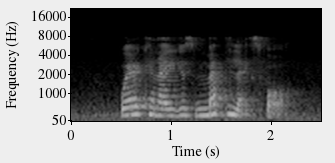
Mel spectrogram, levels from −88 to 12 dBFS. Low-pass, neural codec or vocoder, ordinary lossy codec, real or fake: none; none; none; real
